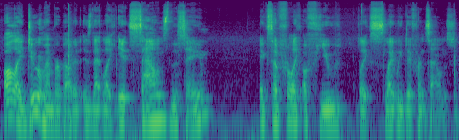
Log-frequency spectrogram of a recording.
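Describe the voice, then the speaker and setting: A man's voice: lowish voice, normal speed, slight background noise. A young man chatting casually while he draws, rambling with many fillers and restarts. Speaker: art channel creator. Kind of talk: casual chat while drawing.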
